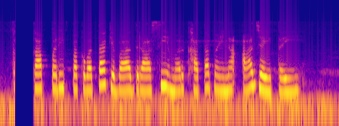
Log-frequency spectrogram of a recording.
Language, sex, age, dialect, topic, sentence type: Magahi, female, 18-24, Southern, banking, question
